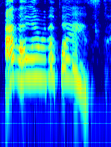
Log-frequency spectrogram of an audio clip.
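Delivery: high, loud, flustered squeal; mock frantic exclamation. To Jaylene, explaining her intentions, a frantic high squeal. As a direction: throw it out like you're scattered everywhere. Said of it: "waving my arms all over the place and saying".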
